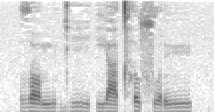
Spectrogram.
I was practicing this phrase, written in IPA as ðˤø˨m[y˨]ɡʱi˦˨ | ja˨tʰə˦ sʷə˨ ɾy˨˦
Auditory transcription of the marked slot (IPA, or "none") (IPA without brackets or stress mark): y˨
